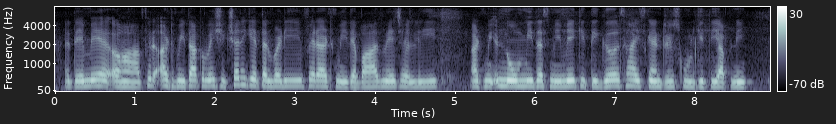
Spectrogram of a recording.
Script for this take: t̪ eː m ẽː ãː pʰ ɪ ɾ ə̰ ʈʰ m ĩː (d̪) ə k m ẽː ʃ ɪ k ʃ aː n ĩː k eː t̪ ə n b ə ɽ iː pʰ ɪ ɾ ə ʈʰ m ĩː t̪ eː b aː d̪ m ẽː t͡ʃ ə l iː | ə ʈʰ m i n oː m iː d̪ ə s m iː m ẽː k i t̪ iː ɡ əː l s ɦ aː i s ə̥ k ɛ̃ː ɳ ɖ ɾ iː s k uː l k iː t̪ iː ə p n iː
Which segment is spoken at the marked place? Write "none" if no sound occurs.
t̪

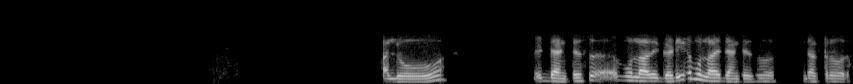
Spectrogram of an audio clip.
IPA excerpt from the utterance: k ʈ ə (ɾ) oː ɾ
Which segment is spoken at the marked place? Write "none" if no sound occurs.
ɾ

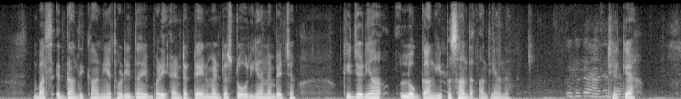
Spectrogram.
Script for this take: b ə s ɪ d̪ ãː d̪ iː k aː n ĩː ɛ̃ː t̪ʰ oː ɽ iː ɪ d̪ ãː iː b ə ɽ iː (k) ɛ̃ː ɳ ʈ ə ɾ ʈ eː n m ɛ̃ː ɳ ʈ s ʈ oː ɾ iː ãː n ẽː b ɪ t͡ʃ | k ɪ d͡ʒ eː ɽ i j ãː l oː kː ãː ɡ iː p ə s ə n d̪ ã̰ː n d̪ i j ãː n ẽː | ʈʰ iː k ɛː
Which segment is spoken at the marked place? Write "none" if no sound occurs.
ʔ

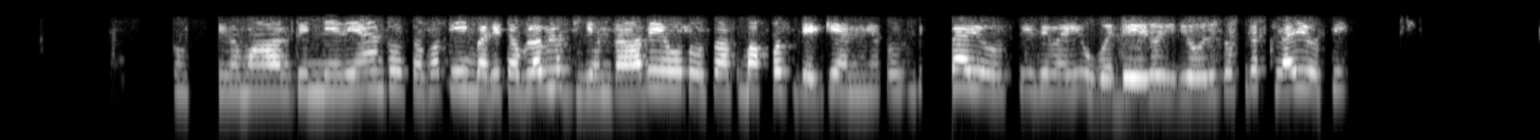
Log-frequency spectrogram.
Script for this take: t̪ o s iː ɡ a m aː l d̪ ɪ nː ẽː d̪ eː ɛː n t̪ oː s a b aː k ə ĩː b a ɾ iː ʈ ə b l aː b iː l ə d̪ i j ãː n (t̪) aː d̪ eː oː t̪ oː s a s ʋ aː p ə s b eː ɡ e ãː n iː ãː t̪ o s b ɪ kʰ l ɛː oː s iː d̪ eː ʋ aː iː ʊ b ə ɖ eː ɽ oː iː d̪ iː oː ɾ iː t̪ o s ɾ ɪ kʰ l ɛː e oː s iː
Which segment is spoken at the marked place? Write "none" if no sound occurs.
d̪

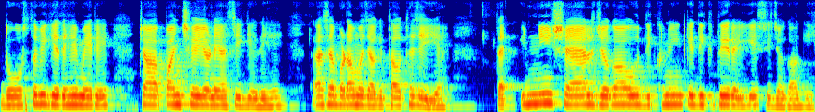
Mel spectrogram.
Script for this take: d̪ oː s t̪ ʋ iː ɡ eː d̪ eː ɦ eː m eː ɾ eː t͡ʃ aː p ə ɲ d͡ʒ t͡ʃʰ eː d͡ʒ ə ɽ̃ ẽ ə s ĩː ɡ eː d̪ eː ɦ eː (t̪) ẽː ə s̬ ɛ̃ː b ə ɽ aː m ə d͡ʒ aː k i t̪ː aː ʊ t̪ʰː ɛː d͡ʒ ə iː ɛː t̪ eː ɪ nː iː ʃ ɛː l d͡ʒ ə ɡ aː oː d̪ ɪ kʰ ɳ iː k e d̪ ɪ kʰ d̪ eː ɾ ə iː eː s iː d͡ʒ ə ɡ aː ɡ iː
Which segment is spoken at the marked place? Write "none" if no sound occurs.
t̪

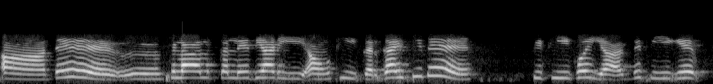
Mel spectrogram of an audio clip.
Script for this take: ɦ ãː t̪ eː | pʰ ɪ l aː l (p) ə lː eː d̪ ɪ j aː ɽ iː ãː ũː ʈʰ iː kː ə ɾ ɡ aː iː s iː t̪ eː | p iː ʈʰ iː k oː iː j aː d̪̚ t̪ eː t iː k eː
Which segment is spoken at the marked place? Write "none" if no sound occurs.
k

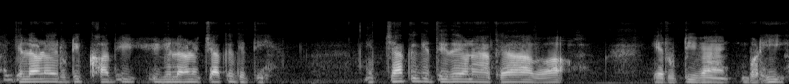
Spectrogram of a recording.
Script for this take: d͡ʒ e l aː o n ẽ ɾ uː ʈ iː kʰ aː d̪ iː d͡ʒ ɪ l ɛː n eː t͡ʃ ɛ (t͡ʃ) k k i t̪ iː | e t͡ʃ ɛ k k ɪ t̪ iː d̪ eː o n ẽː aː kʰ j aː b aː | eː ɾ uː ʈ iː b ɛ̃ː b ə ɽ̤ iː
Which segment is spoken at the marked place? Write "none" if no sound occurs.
none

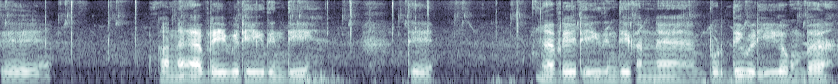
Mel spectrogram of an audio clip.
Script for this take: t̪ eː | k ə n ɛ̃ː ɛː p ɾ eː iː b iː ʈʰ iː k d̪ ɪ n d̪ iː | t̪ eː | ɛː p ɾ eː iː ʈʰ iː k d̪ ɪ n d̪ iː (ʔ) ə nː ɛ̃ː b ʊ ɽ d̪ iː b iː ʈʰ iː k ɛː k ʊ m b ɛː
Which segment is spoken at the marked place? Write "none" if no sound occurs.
k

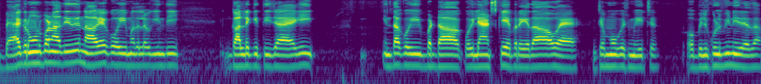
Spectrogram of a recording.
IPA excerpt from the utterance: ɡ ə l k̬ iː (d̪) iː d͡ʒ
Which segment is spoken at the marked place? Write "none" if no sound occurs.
t̪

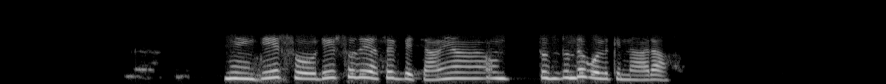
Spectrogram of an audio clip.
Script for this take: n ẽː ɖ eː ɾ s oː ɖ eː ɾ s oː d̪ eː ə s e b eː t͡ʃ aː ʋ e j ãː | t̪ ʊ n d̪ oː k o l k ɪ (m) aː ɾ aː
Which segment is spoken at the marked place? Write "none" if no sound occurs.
n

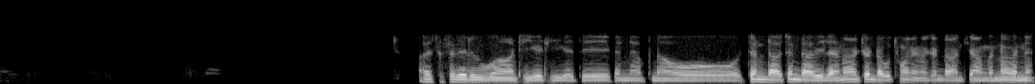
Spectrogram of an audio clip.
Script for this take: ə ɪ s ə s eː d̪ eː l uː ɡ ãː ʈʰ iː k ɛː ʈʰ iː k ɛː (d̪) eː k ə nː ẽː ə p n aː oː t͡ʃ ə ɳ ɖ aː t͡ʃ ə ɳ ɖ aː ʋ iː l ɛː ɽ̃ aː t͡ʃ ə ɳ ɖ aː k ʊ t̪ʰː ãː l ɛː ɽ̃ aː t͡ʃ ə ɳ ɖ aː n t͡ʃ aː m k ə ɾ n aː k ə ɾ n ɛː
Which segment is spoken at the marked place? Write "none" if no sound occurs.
t̪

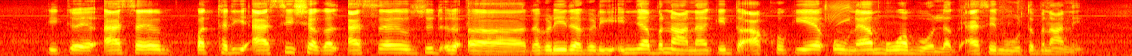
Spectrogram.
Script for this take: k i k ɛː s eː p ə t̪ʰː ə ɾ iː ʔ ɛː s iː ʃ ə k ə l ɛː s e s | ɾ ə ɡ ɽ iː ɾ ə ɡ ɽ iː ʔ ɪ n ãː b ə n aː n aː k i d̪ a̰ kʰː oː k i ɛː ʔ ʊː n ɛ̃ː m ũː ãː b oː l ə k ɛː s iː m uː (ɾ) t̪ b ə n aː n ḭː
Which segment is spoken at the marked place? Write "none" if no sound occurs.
ɾ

